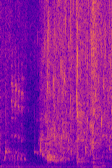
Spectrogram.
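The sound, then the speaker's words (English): A raccoon splashes water in a bathtub, a continuous churning with small irregular drips and slaps, fairly loud and with no voices. “Oh, are you splashing?”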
